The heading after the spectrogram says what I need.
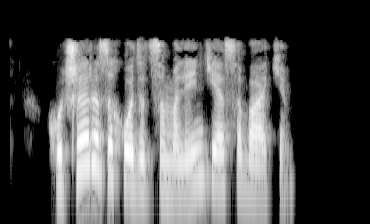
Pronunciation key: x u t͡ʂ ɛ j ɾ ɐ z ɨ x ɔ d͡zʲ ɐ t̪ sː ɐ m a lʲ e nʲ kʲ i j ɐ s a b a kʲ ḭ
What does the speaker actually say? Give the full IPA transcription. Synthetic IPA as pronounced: x u t͡ʂ ɛ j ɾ ɐ z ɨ x ɔ d͡zʲ ɐ t̪ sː ɐ m a lʲ e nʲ kʲ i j ɐ s a b a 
